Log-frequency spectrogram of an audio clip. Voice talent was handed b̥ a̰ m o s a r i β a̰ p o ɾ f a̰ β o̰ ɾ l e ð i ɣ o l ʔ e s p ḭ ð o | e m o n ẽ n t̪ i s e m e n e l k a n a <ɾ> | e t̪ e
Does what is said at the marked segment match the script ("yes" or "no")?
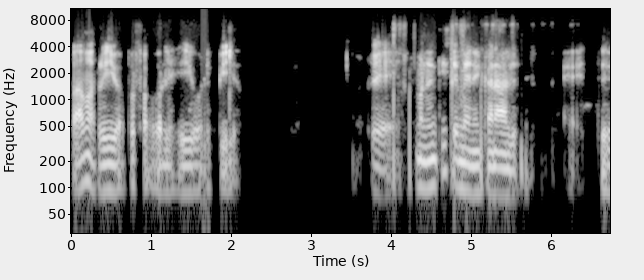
no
